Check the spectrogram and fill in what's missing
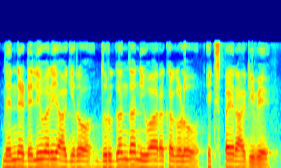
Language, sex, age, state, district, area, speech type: Kannada, male, 30-45, Karnataka, Chikkaballapur, rural, read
